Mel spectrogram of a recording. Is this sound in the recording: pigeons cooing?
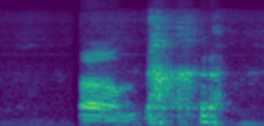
no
